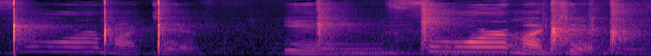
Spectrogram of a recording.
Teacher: 4 syllables. Where's the stress? 2nd syllable, right, 4-2.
